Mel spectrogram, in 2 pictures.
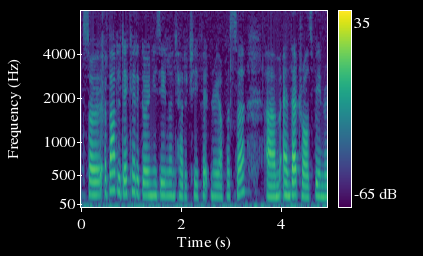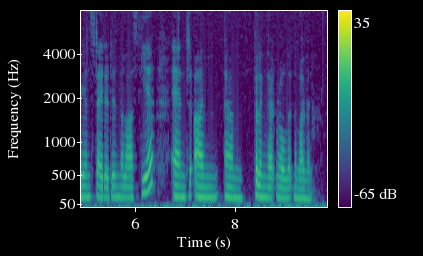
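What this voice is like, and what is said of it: Slight South African accent. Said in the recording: “there's a little bit of a South African accent coming through”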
